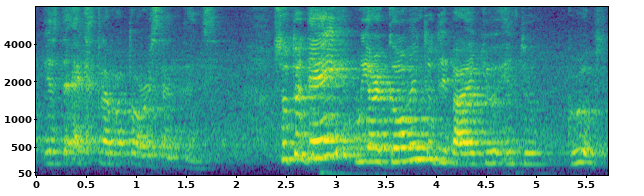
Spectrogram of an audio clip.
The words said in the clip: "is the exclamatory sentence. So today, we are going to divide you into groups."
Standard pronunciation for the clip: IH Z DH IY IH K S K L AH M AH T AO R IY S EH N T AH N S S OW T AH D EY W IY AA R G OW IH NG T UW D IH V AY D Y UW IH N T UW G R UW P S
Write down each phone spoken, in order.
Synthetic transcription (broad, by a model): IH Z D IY IH K S K L AH M AH T AO R IY S EH N T AH N S S OW T AH D EY W IY AA R G OW IH NG T UW D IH V AY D Y UW IH N T UW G R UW P S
